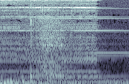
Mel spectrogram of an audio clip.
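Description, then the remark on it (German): A front-door doorbell rings once in a steady, bright electric buzz lasting about a second, then cuts off abruptly, leaving a quiet hum. No one speaks. “Es klingelt an der Tür.”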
